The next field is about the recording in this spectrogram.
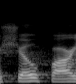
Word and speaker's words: shofar: But here in the Hebrew, shofar, you've probably heard, is how you pronounce the Hebrew word.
